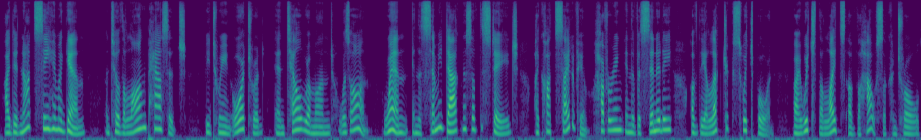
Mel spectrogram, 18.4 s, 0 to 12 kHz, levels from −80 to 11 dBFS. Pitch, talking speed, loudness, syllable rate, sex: 205 Hz, 155 wpm, -21 LUFS, 4.4 syllables/s, female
